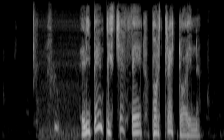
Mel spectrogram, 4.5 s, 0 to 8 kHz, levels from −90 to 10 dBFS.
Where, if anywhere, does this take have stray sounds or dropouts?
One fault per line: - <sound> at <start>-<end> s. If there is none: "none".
- sneeze at 0.9-1.2 s
- dropout at 2.1-2.1 s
